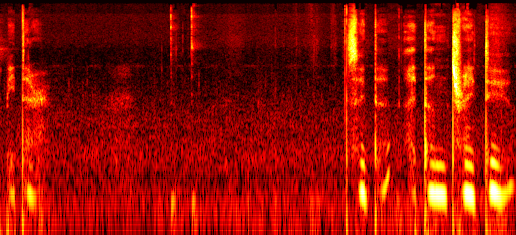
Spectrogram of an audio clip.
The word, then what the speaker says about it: Piotr: Oh yeah, he told me the name is Peter, so I don't try to like mispronounce it very badly.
